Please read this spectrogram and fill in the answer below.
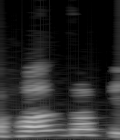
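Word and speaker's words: FANZA: これがファンザって読むことを知らんだわ。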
